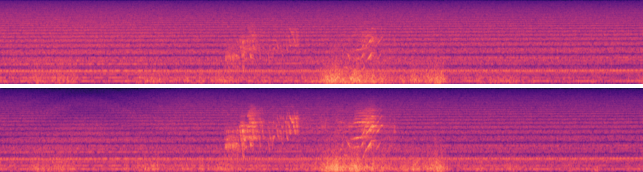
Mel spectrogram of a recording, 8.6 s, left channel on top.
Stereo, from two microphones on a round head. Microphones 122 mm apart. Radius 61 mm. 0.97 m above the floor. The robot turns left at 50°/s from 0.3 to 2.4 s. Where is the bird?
70° right (ahead or behind).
